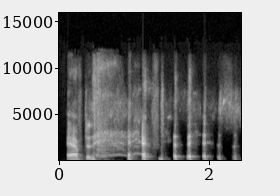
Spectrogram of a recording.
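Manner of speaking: laughing. Real, not acted. Laughs at own gloom.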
